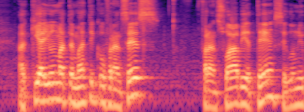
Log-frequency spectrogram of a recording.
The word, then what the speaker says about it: François Viète: Aquí hay un matemático francés, François Viète, según mi pronunciación.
